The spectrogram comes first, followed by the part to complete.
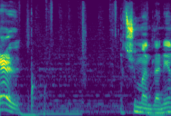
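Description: Music with a singing voice: a held note with a wide, wavering vibrato ends just after the start, a quieter stretch of steady held instrumental tones follows, and the wavering singing returns near the end.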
